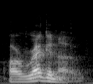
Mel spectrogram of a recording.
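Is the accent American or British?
American. It is said with an American accent.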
